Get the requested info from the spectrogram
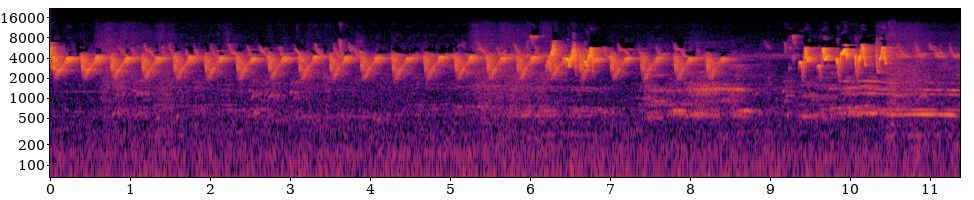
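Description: A bird chirping rapidly and evenly, about three short, sharp chirps a second, with a louder burst of chirps near the end.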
